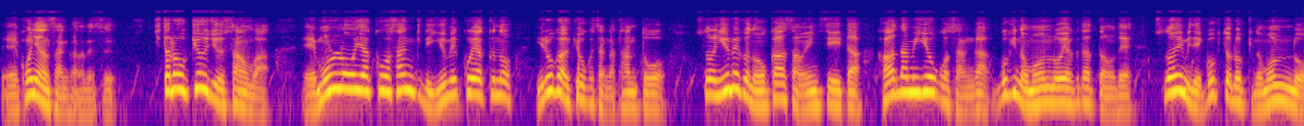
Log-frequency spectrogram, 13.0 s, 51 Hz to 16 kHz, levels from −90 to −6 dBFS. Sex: male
